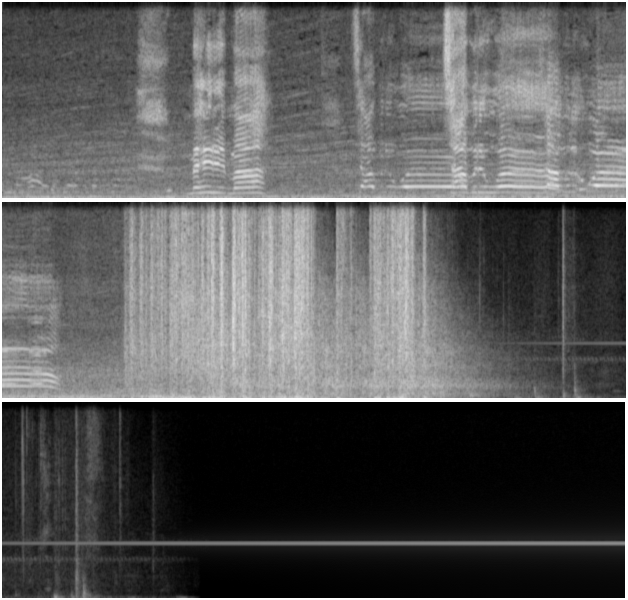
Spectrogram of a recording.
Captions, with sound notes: - Made it, ma! Top of the world! (guns firing) (ear ringing)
